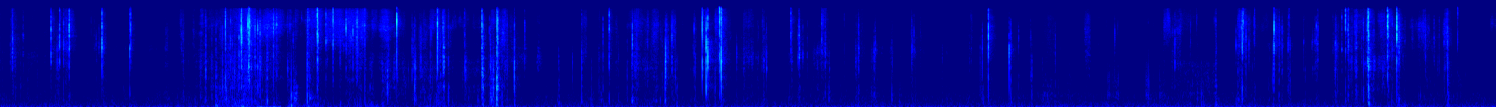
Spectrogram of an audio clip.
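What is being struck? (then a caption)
Wax paper bag. A flat, folded wax paper bag has its bottom edge creased and smoothed with the fingertips. Bright, dry crinkling and rubbing come in quick, close bursts, with a denser stretch of crackle early on and quiet pauses between.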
